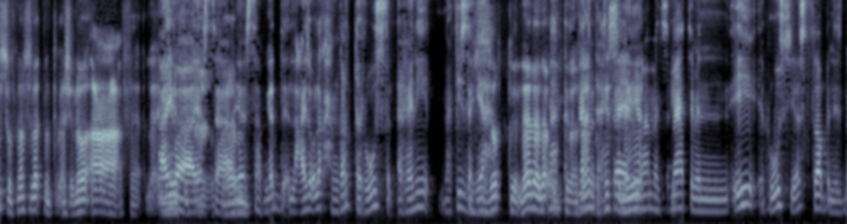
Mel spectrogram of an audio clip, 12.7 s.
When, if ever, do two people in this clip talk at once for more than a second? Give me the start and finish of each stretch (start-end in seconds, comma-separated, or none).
2.4-3.8, 8.2-9.7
